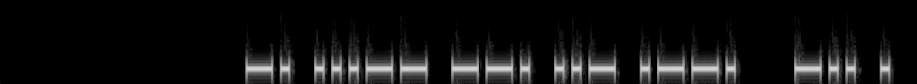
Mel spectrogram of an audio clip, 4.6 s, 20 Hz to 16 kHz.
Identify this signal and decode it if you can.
Morse code, heard as a keyed tone, about 27 wpm, 700 Hz. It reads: N3GUP DE
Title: USA Callsign DE Callsign 28wpm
